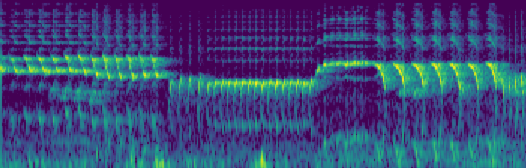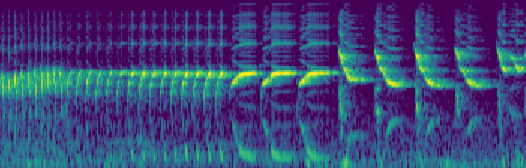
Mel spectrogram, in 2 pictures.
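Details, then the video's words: Canary song of long rolling trills and buzzy rattles shifting pitch every second or so, closing with a run of quick sharp sweeping notes. "Kenari Gacor Ngerol Nembak Suara Kicauan nya ISTIMEWA"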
